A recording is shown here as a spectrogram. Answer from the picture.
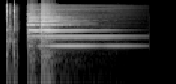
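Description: Two quick mouse-click sound effects, then a single notification-bell ding that rings out and fades over about a second and a half.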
